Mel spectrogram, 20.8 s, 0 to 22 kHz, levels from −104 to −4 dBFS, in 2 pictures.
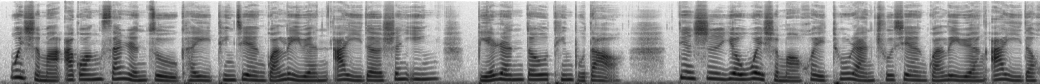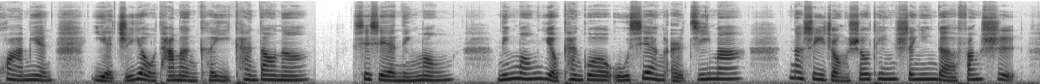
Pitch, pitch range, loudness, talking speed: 215 Hz, 190-245 Hz, -19 LUFS, 230 characters per minute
